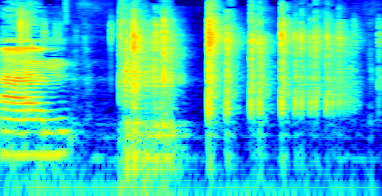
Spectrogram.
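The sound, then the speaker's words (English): A short voiced sound, then a burst of four dice being rolled, clattering and tumbling across a hard tabletop, a run of quick, sharp clicks that scatter and settle, clear. “All right, give me a roll of actually all four dice.”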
